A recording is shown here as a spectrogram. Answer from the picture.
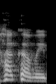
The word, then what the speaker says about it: Hakomi: Haikomi methods? Yeah, it was almost perfect. Somatica was perfect. It's Hakomi, but yeah, yes, okay.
